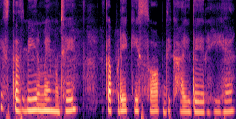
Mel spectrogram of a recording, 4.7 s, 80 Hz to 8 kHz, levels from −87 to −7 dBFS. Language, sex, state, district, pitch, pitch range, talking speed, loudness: Hindi, female, Uttar Pradesh, Lalitpur, 225 Hz, 210-235 Hz, 125 wpm, -21 LUFS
